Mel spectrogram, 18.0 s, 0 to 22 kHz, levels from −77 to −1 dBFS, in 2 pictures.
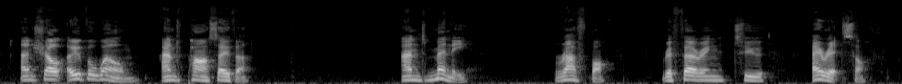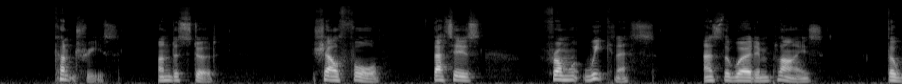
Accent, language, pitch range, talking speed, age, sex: British, English, 110-155 Hz, 85 wpm, 30-49, male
